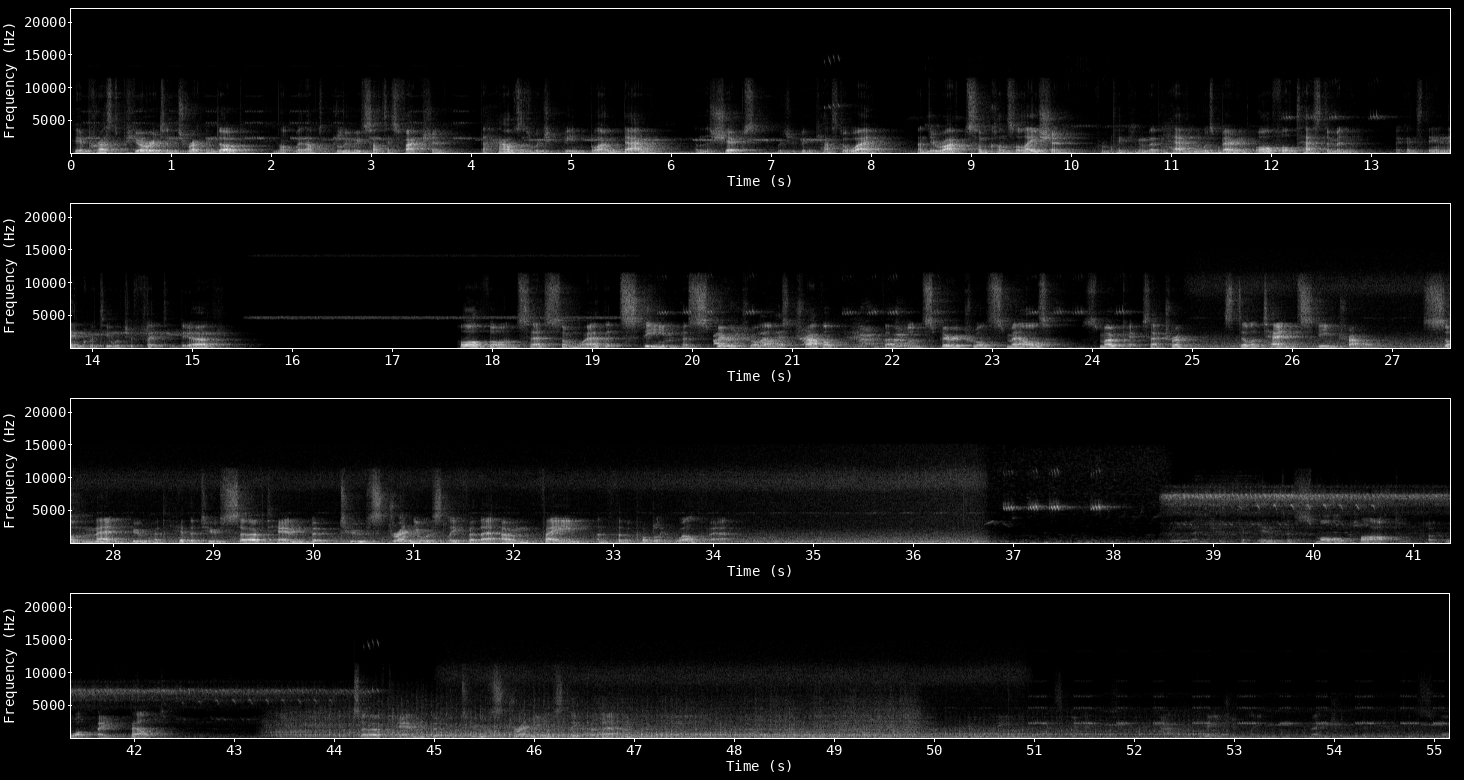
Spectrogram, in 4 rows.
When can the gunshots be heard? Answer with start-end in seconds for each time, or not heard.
not heard.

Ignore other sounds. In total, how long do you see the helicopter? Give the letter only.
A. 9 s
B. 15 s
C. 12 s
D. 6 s
C.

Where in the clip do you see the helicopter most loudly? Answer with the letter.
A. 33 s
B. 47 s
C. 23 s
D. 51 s
B.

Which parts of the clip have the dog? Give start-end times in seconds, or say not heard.
20.2-22.2.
